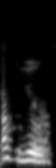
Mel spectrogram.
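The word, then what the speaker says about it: يُكَذِّبُ: Jangan yuk. Kalau yuk kan nanti mati. Itu kafnya hidup. Kalau mati. Kalau hidup. Jadi Yukadibu. oke.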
